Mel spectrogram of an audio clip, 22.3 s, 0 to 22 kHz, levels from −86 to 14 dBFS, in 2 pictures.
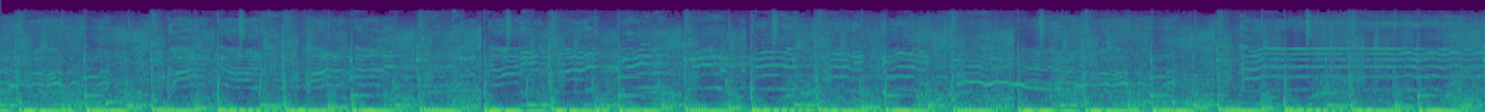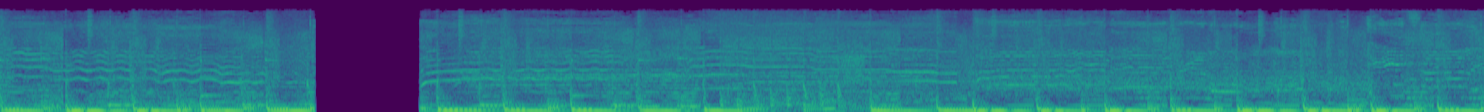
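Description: At 13.49 s the sound cuts off mid-flow and stays silent until 14.29 s, a playback stall of about 0.78 s, likely from the player running out of data or its thread being blocked. The waveform flatlines, and the spectrogram shows a blank vertical band across all frequencies.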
